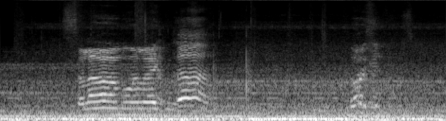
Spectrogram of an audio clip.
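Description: A few short spoken exclamations by a man, about a second, two seconds and near four seconds in, over a steady low hum.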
